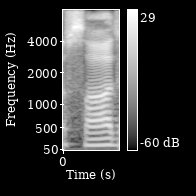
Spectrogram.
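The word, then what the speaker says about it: ص: आखिरी वाला साद है। अरबी में साद कहते हैं। तो इसको साद ही करके प्रोनाउंस किया जाएगा।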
